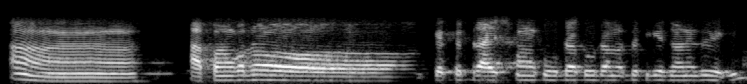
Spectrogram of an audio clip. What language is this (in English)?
Odia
